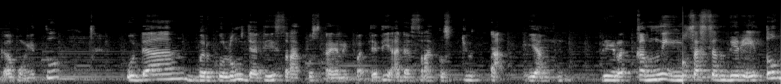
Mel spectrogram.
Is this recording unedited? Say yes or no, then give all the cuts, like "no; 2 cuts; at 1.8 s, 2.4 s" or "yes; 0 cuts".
no; 1 cut; at 6.8 s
